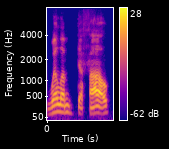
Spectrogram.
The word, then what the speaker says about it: Willem Dafoe: and stars a cast of, as I know, Willem Dafoe now, as I know how to pronounce it properly, and Bill Skarsgård is also,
